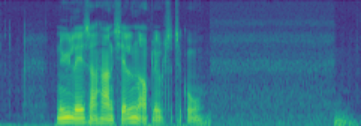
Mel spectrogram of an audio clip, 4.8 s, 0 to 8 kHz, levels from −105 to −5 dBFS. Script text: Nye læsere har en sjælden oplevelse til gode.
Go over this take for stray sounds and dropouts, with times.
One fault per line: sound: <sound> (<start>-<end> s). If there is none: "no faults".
no faults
